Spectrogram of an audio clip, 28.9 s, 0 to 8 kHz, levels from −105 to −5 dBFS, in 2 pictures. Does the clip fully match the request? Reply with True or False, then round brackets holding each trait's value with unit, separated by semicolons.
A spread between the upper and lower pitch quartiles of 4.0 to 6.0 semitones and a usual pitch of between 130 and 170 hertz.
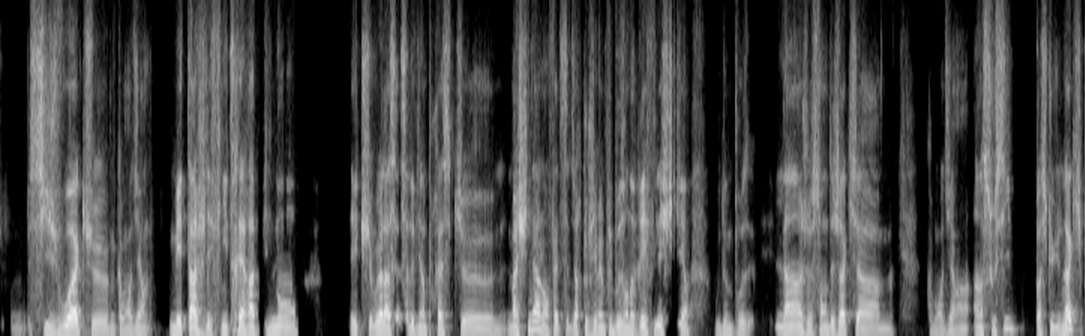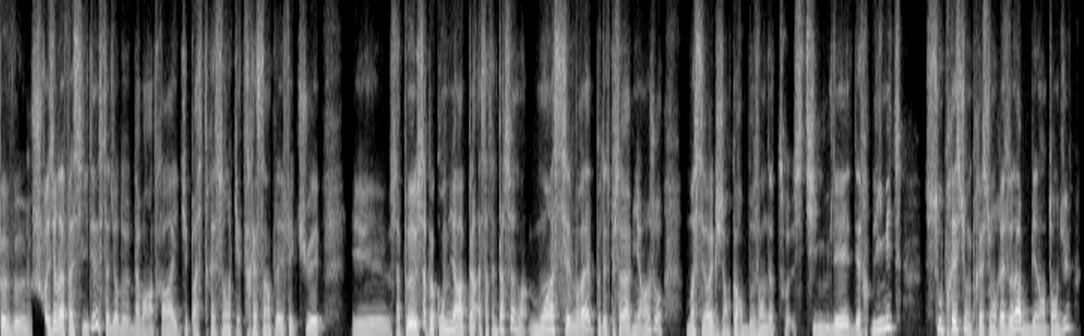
False (3.1 semitones; 135 Hz)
